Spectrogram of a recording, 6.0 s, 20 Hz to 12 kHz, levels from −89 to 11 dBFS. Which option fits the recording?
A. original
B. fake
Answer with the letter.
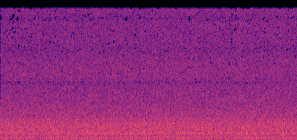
A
